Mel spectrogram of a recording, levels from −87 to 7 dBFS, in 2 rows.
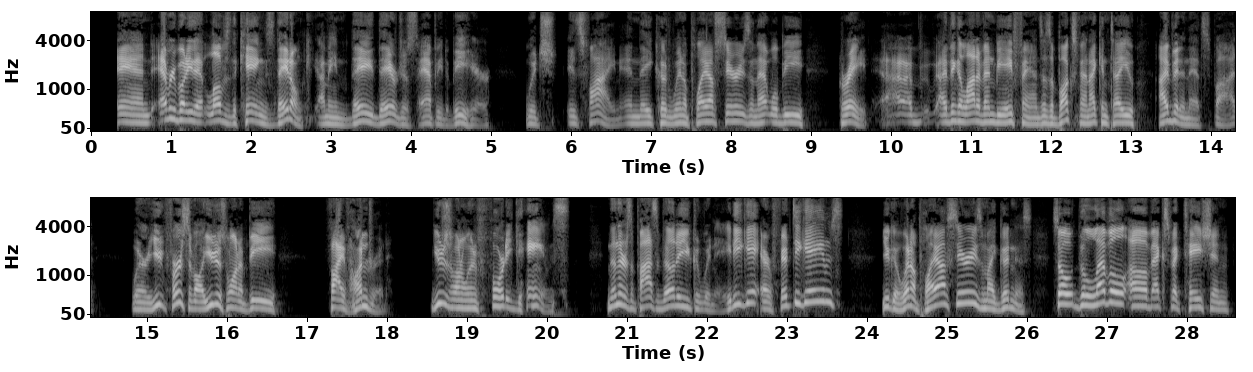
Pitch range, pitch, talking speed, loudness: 135-185 Hz, 150 Hz, 205 wpm, -21 LUFS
